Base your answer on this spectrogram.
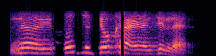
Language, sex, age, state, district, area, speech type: Sindhi, female, 45-60, Maharashtra, Mumbai Suburban, urban, conversation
